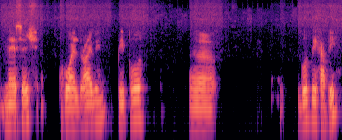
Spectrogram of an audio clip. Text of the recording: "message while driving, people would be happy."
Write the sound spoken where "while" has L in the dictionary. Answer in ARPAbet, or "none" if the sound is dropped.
L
